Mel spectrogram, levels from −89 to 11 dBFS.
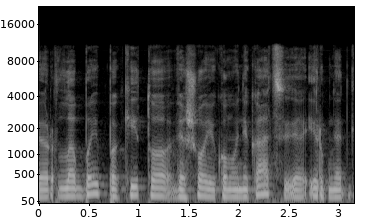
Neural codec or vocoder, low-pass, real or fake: none; 10.8 kHz; real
